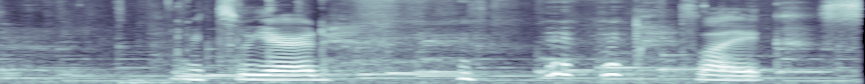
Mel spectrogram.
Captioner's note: laughs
